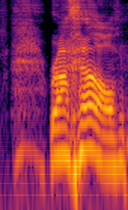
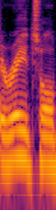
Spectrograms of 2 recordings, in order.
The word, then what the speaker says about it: Rachel: come from padan ra Rael I I've got a cousin named Rachel and I just want to say Rachel but the you know the pronunciation is Rael Rael died suddenly as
